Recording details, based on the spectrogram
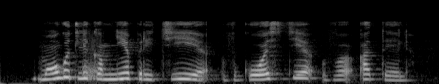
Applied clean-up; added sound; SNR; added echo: none; Fart; 12 dB; none.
